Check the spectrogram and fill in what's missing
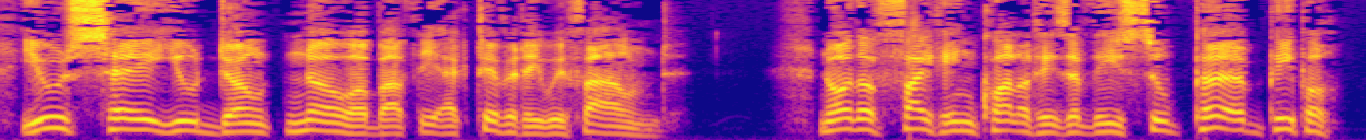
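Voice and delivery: high, loud, imperious harangue; indignant Emperor. Acted.

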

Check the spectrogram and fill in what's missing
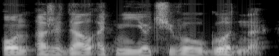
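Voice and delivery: ordinary delivery

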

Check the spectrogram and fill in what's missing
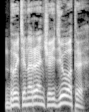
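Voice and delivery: high, loud furious order; yelling, voice straining. A narrator's reading. Гош orders his comrades to the ranch, yelling furiously. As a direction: yell the order till your voice strains. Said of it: "заорал Гош, срывая голос".

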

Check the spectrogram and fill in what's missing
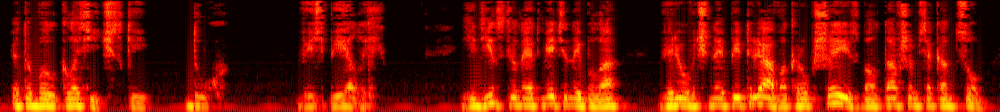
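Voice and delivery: ordinary delivery, nothing marked

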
